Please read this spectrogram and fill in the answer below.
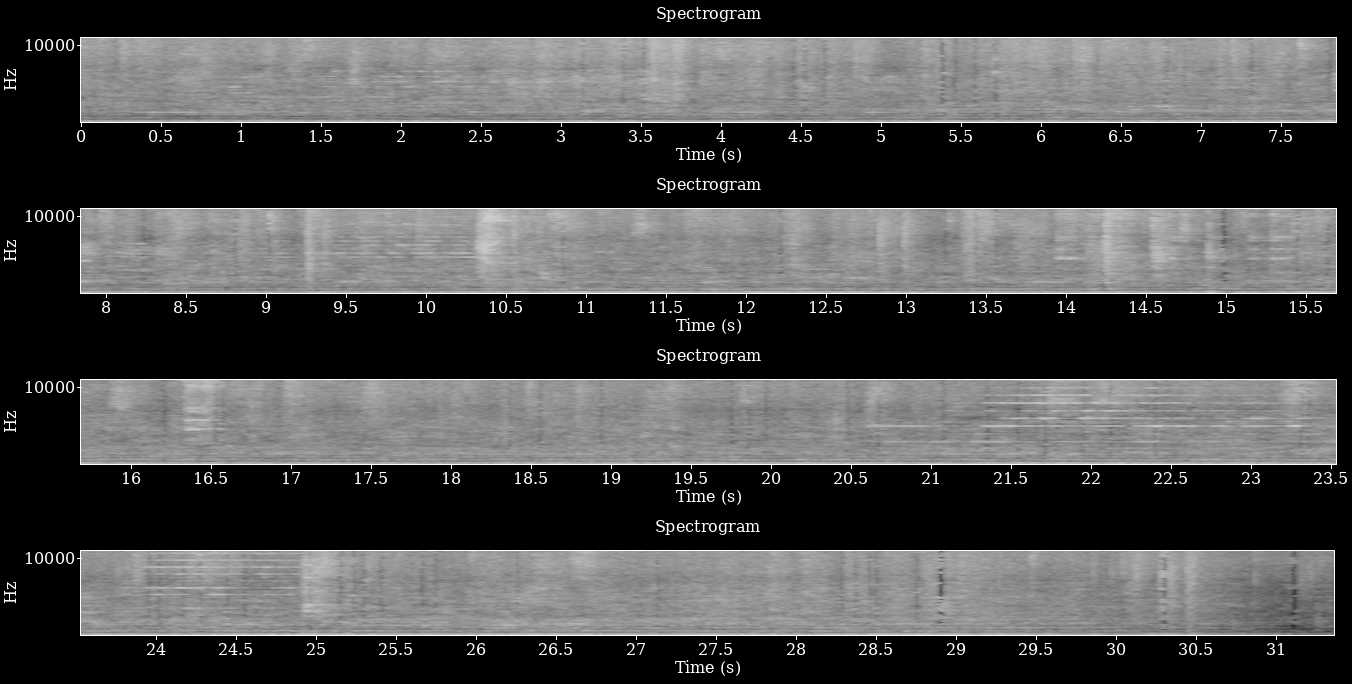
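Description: Steady low rumble like road traffic, played as a sound cue over the theatre's speakers during a blackout. It cuts off suddenly at the end.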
